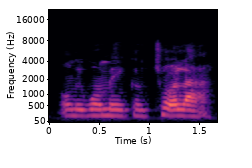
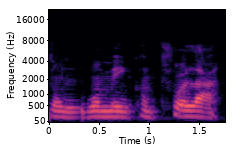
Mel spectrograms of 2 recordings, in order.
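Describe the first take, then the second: First: It is said in a put-on Jamaican accent. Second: It is said in the speaker's usual accent.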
